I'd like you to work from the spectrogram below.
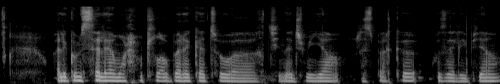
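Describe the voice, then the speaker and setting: A soft-spoken woman with a very deep, low pitch, monotone, flat intonation and a fairly slow pace. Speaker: spiritual healer. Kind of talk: live Q&A stream. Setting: live stream.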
